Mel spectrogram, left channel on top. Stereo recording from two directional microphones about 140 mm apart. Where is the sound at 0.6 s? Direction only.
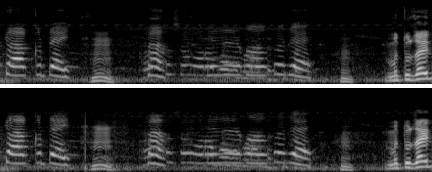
60° left (ahead or behind).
